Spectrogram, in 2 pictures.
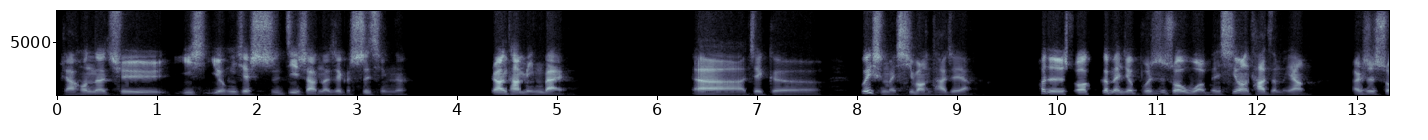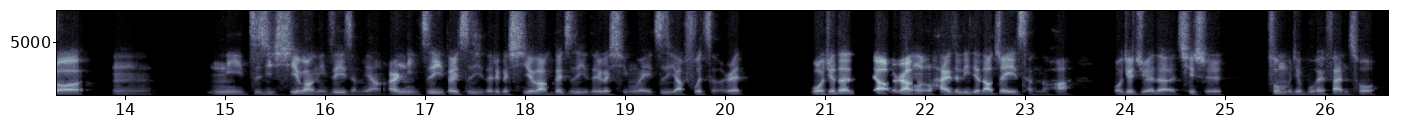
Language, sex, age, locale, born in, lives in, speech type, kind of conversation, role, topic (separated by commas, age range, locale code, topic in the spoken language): Chinese, male, 30-34, zh-CN, China, United States, conversation, podcast, guest, 当父母犯错时，是否应该向孩子道歉？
